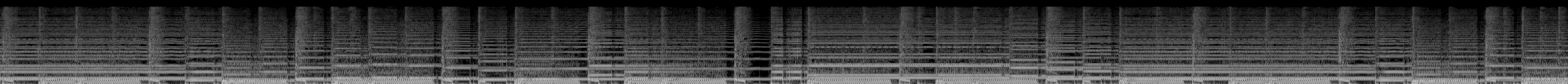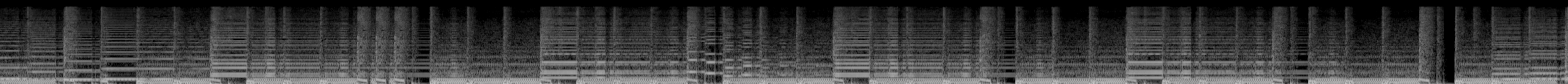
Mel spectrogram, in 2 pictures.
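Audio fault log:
8.43–8.62 s: repeated frames. A 186 ms block of compressed audio is played twice, so the sound stutters once. The decoder received the same frames again, which fits a pair of codec frames, and the clip runs 186 ms longer.
19.39–19.76 s: repeated frames. The same 186 ms block plays three times in a row, a double stutter. The same frames were delivered repeatedly, and the clip grows by 372 ms.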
